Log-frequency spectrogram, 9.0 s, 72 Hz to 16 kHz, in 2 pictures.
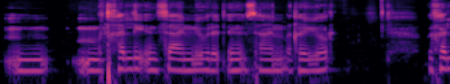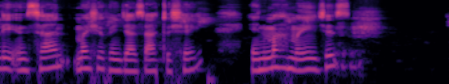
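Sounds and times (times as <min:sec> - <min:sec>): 
speech: 0:00.2 - 0:03.5, 0:04.3 - 0:08.3
sparrows chirping: 0:04.6 - 0:08.9.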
